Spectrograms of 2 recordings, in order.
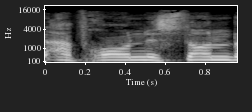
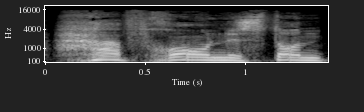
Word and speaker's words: افغانستان: مثلا افغانستان را که با الف شروع می شود با ه دو چشمه هفغانستان تلفظ می کنن.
